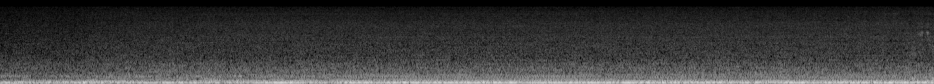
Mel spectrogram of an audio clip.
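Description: A light aircraft engine in Microsoft Flight Simulator 2020 roars at full power, a steady, dense, loud drone that holds without a break.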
